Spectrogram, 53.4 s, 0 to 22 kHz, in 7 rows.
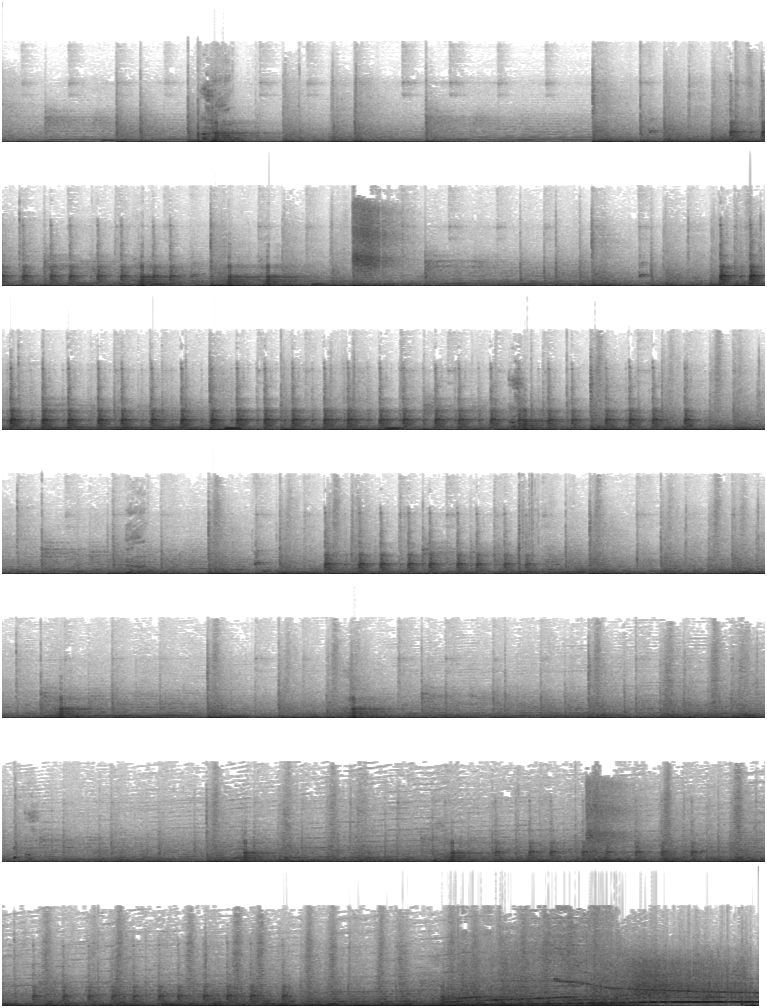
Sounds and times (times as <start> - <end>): Music: 0.0 - 53.3.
